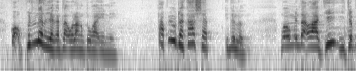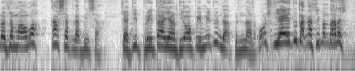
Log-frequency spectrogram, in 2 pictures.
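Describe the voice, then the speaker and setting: An older man, lecturing and complaining at length about his son to an interviewer, preachy and emotional. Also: extremely high pitch. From Indonesia. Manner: preachy, lecturing, mixes in Javanese words. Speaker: father giving a clarification interview.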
